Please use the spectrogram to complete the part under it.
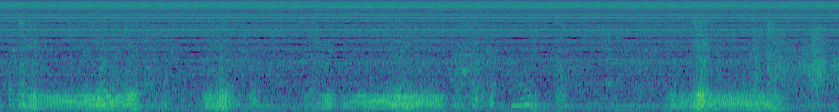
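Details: Two-day-old male French Bulldog puppy, set aside by the breeder beside his mother and siblings under a heating light, making soft low grunting, snuffling noises in short bursts roughly every second or two against a steady faint background hiss.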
